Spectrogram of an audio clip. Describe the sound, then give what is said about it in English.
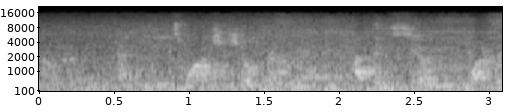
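A moving Disneyland Railroad train rumbles and hisses steadily throughout, a continuous mechanical roar with a voice speaking intermittently over the top. “To those of you joining us here, welcome aboard the Disneyland Railroad. Please remain seated while the train is moving, keeping your hands and arms inside the car.”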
